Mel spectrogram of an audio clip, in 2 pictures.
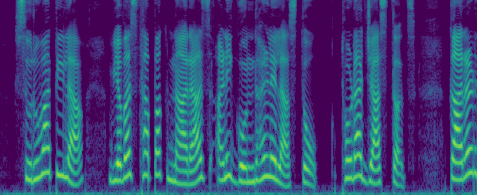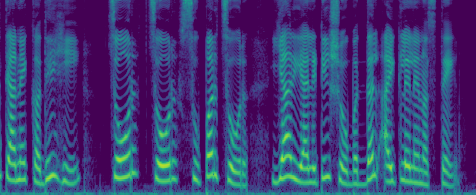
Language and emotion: Marathi, neutral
